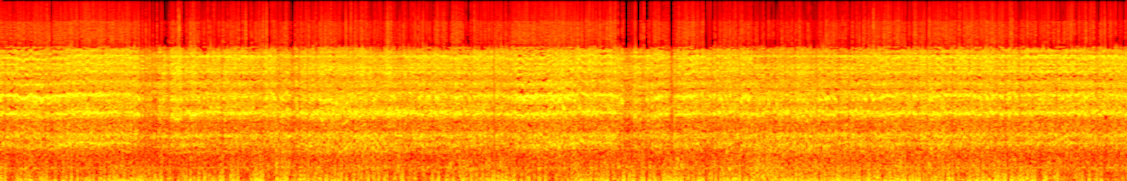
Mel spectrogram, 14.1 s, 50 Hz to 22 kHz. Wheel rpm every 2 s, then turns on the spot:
230, 230, 230, 220, 220, 220, 230.
none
